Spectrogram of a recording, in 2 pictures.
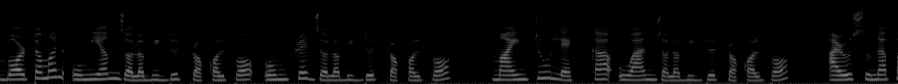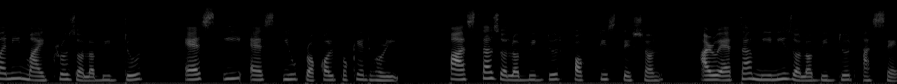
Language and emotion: Assamese, neutral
